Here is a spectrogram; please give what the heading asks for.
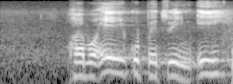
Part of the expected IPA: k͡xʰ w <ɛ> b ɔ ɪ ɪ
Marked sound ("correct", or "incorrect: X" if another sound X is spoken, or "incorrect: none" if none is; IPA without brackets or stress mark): correct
